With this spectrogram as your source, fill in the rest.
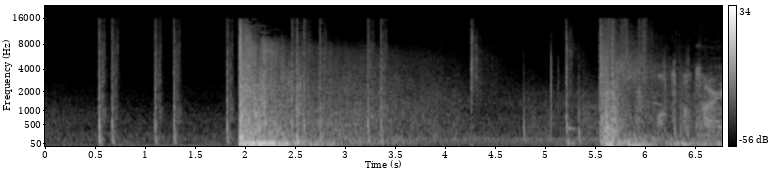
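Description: Gunfire during a military operation in a video game: scattered sharp single shots, then heavier bursts and a loud crack, some near and some distant, with radio-style voices talking between them.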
